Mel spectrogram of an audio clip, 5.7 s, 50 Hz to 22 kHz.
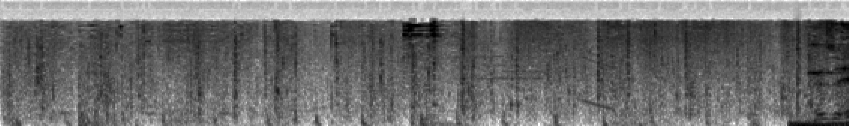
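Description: Horse hooves clip-clop at a walking pace in Red Dead Redemption 2, a run of quick, fairly soft hoofbeats over a low ambient bed, ending in a brief louder low rumble.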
